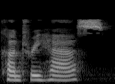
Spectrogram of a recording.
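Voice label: "country house", English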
